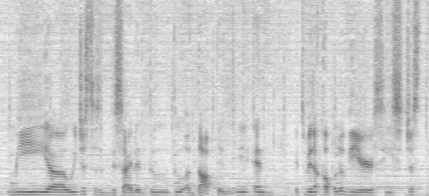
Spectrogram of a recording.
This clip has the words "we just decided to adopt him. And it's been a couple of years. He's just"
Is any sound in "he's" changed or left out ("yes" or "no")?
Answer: yes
